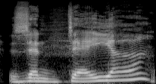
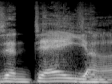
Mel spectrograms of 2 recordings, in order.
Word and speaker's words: Zendaya: It's Zendaya. Zendaya, you or gotta say it right. I used to call her like Zendaya. Like I just like to fancy it up. But apparently her name derives from Shona. That is the Bantu language spoken by the people of Zimbabwe and Mozambique.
